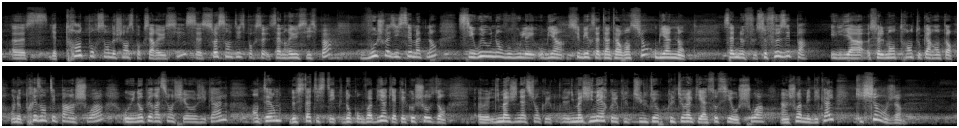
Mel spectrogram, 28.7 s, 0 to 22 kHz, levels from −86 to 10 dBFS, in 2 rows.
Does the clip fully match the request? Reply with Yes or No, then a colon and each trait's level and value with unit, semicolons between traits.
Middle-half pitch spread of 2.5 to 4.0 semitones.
No: average, 4.7 semitones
